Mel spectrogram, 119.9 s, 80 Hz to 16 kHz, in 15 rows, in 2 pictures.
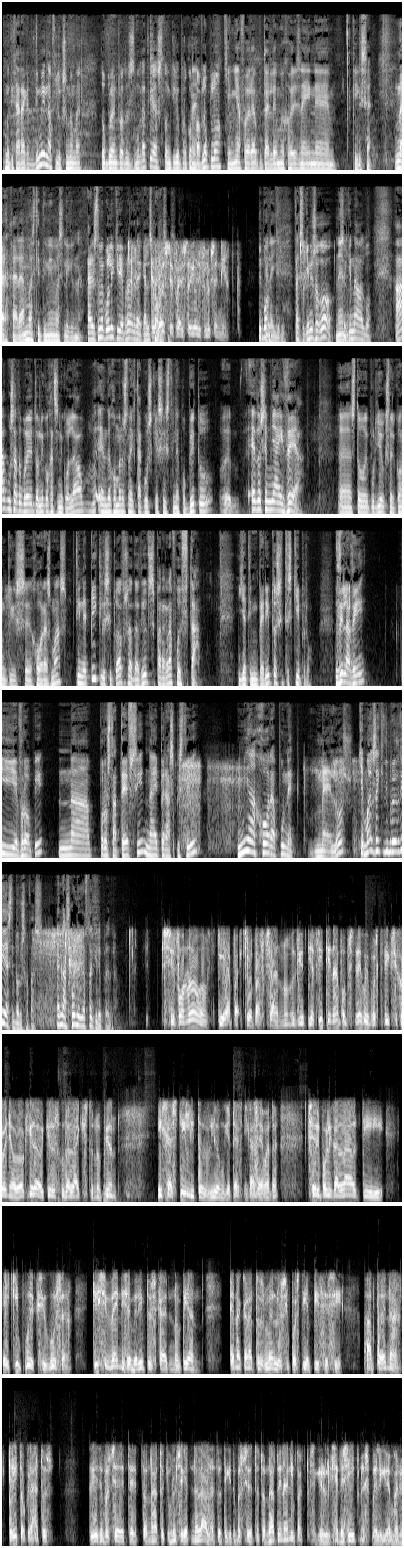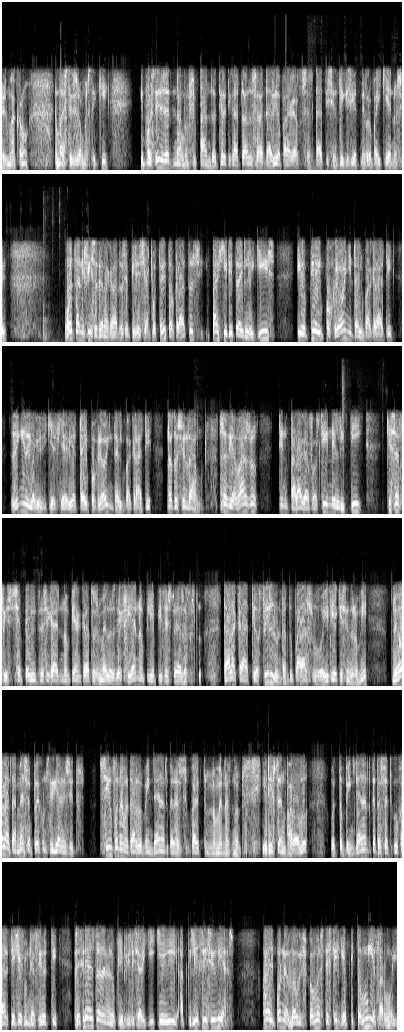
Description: υπογράμμισε απόψε στον αέρα του Real FM 97.8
